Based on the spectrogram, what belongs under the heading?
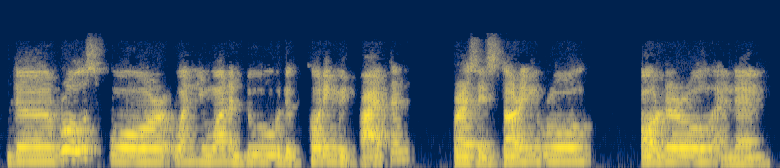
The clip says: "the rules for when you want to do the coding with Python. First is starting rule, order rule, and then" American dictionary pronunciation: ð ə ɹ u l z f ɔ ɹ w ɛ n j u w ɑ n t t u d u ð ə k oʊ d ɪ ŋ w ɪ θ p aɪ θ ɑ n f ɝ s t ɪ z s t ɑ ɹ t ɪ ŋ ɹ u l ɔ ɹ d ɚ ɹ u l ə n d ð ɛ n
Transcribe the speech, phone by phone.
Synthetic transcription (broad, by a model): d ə ɹ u l s f ɔ ɹ w ɛ n j u w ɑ n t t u d u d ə k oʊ d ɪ ŋ w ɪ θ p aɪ t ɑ n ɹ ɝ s ɪ s t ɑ ɹ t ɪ ŋ ɹ u l ɔ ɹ d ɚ ɹ u l ə n d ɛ n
